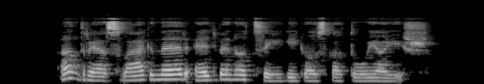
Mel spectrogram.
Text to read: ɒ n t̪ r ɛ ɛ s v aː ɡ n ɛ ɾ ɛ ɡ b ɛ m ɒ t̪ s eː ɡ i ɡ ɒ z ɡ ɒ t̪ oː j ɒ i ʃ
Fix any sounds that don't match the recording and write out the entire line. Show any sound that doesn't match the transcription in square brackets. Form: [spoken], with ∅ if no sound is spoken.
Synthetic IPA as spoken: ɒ n [d̪] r ɛ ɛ s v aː ɡ n ɛ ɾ ɛ [ɟ] b ɛ [n] ɒ t̪ s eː ɡ i ɡ ɒ z ɡ ɒ t̪ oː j ɒ i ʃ

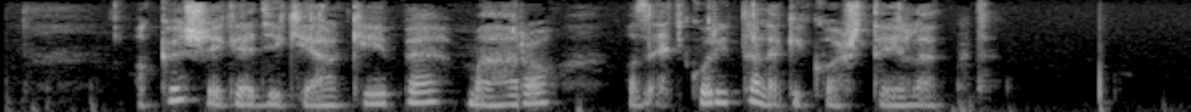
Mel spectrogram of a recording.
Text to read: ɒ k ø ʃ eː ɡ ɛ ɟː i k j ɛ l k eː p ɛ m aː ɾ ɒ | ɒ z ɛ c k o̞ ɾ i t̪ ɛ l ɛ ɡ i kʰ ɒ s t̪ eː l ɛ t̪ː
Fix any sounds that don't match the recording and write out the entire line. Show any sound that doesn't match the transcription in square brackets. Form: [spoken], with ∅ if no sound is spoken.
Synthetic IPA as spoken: ɒ k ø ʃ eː ɡ ɛ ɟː i k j ɛ l k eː p ɛ m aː ɾ ɒ | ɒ z ɛ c k o̞ ɾ i t̪ ɛ l ɛ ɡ i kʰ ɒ [ʃ] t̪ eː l ɛ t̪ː

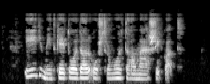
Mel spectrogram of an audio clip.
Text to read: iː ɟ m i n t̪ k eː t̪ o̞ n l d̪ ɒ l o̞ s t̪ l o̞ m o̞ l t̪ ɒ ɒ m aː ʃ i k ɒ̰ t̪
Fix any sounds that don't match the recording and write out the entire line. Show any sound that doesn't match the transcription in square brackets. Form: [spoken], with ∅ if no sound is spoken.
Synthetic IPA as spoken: iː ɟ m i n t̪ k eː t̪ o̞ [∅] l d̪ ɒ l o̞ [ʃ] t̪ [r] o̞ m o̞ l t̪ ɒ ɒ m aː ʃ i k ɒ̰ t̪

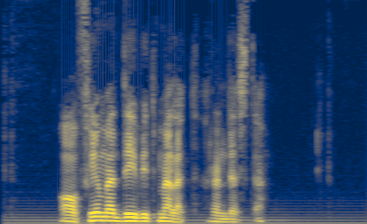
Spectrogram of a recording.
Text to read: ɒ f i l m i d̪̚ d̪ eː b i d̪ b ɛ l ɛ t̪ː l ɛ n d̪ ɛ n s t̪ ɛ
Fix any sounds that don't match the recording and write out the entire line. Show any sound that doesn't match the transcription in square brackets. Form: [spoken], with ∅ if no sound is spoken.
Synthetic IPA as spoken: ɒ f i l m [ɛ] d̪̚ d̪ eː [v] i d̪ [m] ɛ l ɛ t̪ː [r] ɛ n d̪ ɛ [∅] s t̪ ɛ

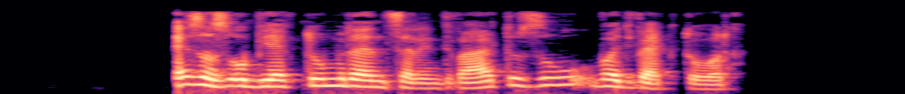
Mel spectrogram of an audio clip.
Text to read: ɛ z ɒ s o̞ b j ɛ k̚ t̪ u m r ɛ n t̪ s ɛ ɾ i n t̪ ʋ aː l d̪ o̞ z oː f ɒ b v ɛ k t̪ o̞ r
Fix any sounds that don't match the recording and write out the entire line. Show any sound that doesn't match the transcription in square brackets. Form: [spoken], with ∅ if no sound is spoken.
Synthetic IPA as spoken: ɛ z ɒ [z] o̞ b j ɛ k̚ t̪ u m r ɛ n t̪ s ɛ ɾ i n t̪ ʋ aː l [t̪] o̞ z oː [v] ɒ [ɟ] v ɛ k t̪ o̞ r

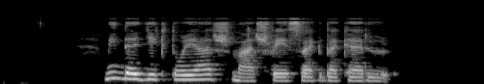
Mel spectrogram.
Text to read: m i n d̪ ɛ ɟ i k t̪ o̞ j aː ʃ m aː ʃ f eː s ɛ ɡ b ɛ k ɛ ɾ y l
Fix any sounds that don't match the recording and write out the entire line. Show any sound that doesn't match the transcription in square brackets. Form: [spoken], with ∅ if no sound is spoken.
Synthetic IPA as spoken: m i n d̪ ɛ [ɟː] i k t̪ o̞ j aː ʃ m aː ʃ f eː s ɛ ɡ b ɛ k ɛ ɾ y l

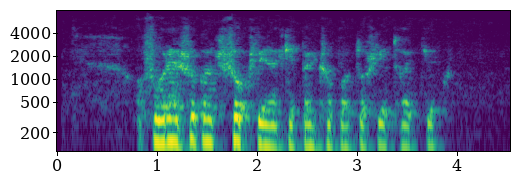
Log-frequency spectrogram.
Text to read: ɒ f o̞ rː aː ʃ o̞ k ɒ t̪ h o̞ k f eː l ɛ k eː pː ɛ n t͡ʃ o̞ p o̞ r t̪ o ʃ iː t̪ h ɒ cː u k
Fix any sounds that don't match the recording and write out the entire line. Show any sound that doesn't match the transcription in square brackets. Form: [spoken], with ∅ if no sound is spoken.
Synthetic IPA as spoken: ɒ f o̞ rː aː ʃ o̞ k ɒ t̪ [ʃ] o̞ k f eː l ɛ k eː pː ɛ n t͡ʃ o̞ p o̞ r t̪ o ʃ iː t̪ h ɒ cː u k

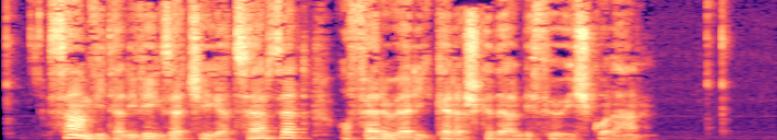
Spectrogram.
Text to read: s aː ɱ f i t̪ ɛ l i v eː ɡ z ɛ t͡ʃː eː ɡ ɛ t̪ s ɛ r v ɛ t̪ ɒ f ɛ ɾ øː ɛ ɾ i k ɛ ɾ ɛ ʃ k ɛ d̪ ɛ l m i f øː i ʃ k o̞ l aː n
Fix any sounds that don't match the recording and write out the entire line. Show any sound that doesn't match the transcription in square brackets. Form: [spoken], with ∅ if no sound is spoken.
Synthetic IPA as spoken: s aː ɱ [v] i t̪ ɛ l i v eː ɡ z ɛ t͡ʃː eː ɡ ɛ t̪ s ɛ r [z] ɛ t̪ ɒ f ɛ ɾ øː ɛ ɾ i k ɛ ɾ ɛ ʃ k ɛ d̪ ɛ l m i f øː i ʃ k o̞ l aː n

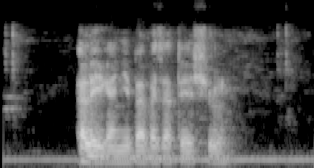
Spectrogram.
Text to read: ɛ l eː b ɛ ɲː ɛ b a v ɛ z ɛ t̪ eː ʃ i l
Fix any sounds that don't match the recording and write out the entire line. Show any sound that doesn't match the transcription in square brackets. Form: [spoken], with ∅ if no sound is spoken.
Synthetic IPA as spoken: ɛ l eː [ɡ] ɛ ɲː [i] b [ɛ] v ɛ z ɛ t̪ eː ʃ [y] l

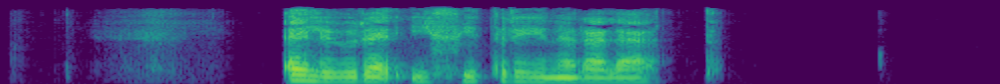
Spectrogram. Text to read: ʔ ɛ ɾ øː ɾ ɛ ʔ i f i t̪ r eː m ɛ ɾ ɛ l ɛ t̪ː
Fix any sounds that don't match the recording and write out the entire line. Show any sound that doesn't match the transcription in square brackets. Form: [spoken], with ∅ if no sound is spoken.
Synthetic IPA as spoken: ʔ ɛ [l] øː ɾ ɛ ʔ i f i t̪ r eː [n] ɛ ɾ ɛ l ɛ t̪ː

